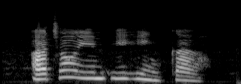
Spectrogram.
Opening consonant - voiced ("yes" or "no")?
no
